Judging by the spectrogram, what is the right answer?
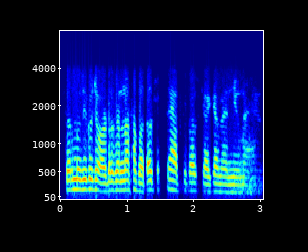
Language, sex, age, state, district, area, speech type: Hindi, male, 60+, Madhya Pradesh, Bhopal, urban, conversation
